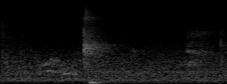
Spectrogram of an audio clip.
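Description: One sharp snap, made by hands, about a second in, over quiet room noise.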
